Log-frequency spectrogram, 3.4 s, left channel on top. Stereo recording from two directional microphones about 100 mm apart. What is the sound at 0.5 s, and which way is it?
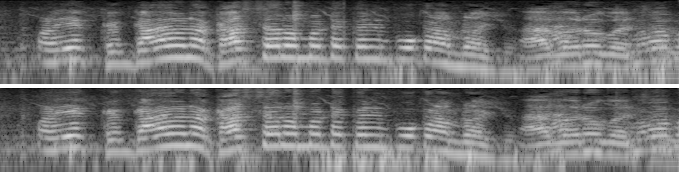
Speech, 15° left (ahead or behind).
